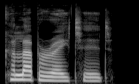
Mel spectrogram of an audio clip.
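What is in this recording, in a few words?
"collaborated", British English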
